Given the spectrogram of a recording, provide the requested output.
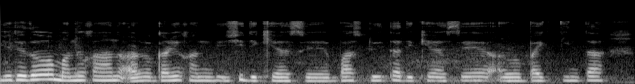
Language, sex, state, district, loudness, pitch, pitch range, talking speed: Nagamese, female, Nagaland, Kohima, -16 LUFS, 180 Hz, 165-190 Hz, 140 wpm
